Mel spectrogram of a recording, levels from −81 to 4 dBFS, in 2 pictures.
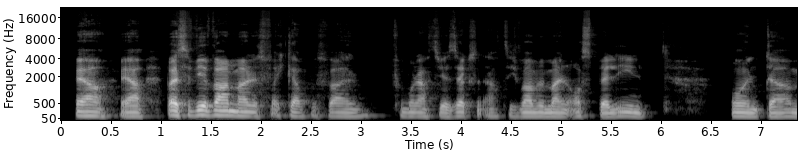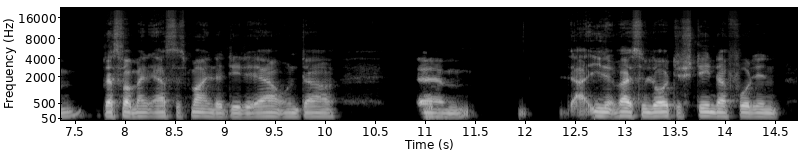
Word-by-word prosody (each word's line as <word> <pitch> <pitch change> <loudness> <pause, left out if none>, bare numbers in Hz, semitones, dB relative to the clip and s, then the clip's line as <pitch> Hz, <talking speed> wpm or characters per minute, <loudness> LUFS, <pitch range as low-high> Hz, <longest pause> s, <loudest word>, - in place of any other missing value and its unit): Ja, 105 -3 +2
ja. 100 0 +2 0.2
Weißt - - +7
du, - - -8
wir 130 0 +4
waren 125 -2 +6
mal 110 -1 +2
es 100 0 -9
war, - - -8
ich - - -15
glaube, 95 -2 -5
es - - -19
war 100 -1 -4
in 95 +4 -9 0.2
85 100 -2 -6
oder - - -4
86 95 -2 -7
waren 100 0 0
wir 100 - -2
mal 95 0 0
in - - -5
Ostberlin 95 -2 -4 0.8
und, 95 -2 -2
ähm, 95 +4 -4 0.2
das - - +3
war 105 -3 +6
mein 100 0 -1
1. 95 -2 -4
Mal 105 -2 +2
in 95 - -4
der 90 -1 -1
DDR 95 +2 0
und 95 0 -5
da, 95 -1 -2 0.8
ähm, 90 -2 -1 0.9
da - - -1
i 105 -1 +1
weißt 105 -2 +5
du, - - +2
Leute 105 +1 +4
stehen 105 -1 +1
da 100 -1 +4
vor 100 -1 +1
den 95 -2 -2
100 Hz, 180 wpm, -25 LUFS, 95-105 Hz, 0.9 s, Weißt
